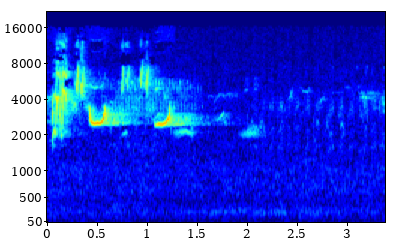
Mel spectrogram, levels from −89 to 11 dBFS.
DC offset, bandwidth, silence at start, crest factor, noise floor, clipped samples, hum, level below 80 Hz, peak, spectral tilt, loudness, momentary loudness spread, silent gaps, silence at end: under 0.1%; 17 kHz; 0.05 s; 20 dB; -58 dBFS; under 0.1%; none; under -90 dBFS; -6 dBFS; 6 dB/octave; -20 LUFS; 13 LU; none; 1.95 s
